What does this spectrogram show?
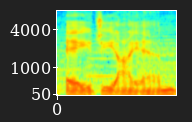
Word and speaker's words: Sahuagin: I guess you could pronounce it. It's supposed to be Sahugin, but instead it's Sahagin.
